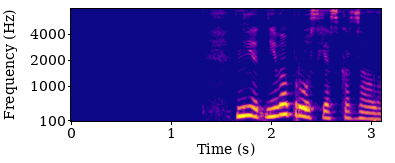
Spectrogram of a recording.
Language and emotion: Russian, neutral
